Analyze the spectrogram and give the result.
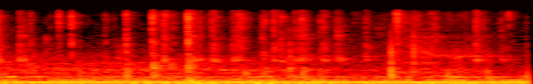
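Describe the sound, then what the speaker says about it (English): Typing on a computer keyboard gives a steady run of quick clattering keystrokes over a constant low background hum, with no talking. "I'm terrible about typing whenever I am on live"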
